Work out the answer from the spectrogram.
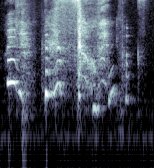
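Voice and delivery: high, slow, giggling amazement; laughing disbelief. Real, not acted. Vlogger seeing the stack of books, laughing. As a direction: giggle it out, stunned. Pile of gifts.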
